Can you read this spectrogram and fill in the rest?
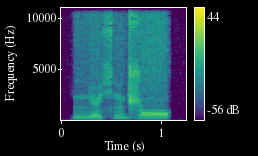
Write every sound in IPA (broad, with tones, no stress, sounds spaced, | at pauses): ɲ ɛ˩˧ ç n d͡ʒ ɔ˥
